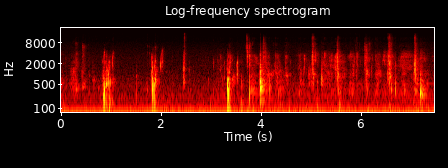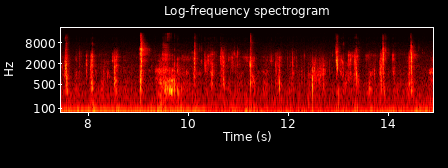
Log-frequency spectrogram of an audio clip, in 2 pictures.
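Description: Close-up chewing of a crisp, crumbly fried food eaten by the spoonful: a quick, dense run of sharp crunches.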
